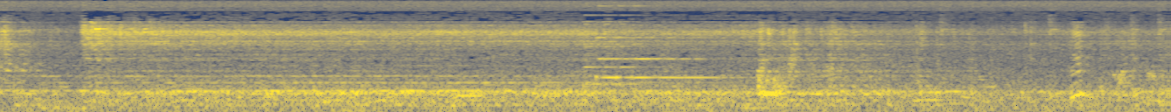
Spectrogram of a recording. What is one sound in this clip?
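Video game music and effects play through a television speaker.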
